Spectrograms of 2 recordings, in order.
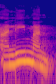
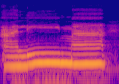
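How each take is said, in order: First: The word ends with a short vowel plus n. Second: The word ends on a lengthened vowel, no n. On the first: The reader continues without stopping. The speaker calls it wrong. "Jadi tidak lagi kita baca aliman" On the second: The reader stops on this word. The speaker calls it right. "bila kita berhenti ataupun waqaf pada kalimat ini, kita harus membaca dengan alima"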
